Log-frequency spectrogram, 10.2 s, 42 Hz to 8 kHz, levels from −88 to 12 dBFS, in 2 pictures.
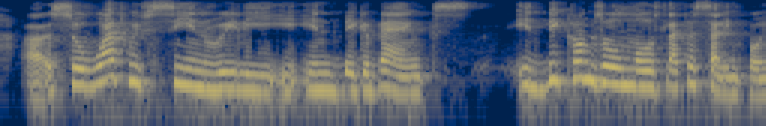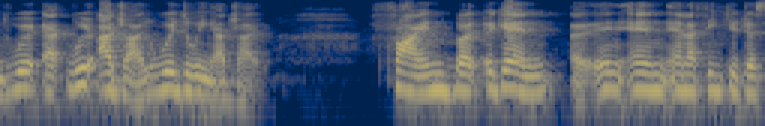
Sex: female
